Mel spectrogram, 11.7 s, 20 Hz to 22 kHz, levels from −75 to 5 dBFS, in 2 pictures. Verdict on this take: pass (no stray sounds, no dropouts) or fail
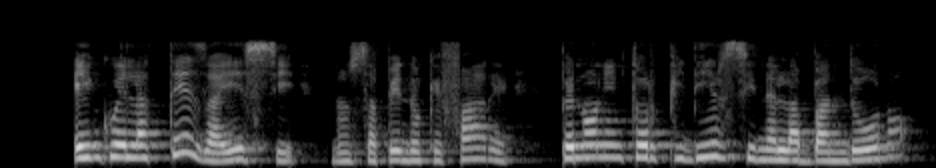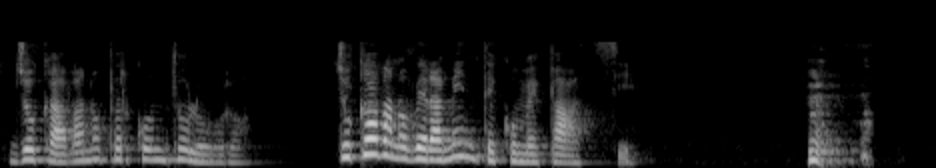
fail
